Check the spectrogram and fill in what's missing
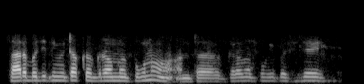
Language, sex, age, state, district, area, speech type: Nepali, male, 18-30, West Bengal, Alipurduar, rural, conversation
